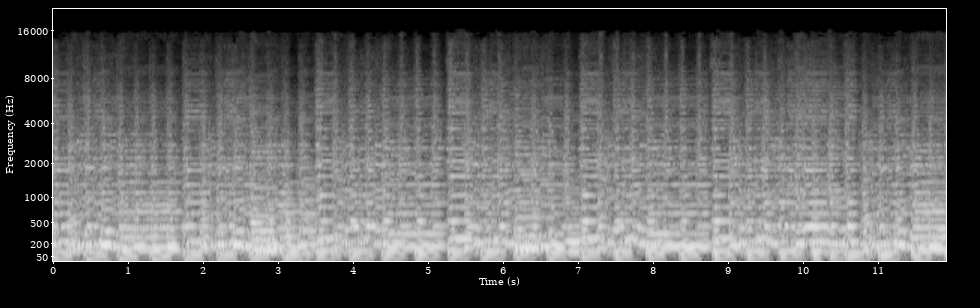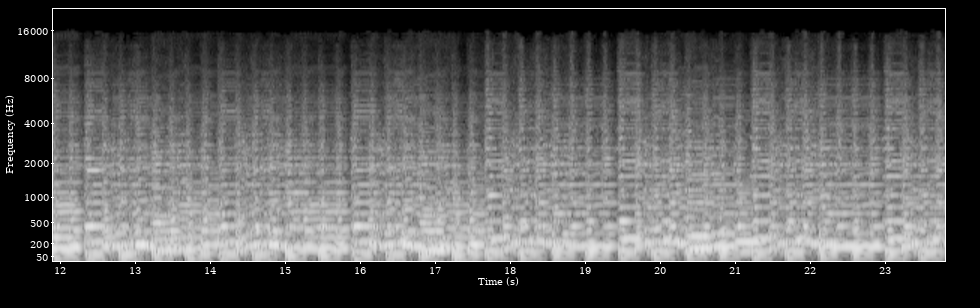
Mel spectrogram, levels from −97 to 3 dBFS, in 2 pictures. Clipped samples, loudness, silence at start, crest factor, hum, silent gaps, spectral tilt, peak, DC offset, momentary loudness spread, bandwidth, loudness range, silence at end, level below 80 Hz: under 0.1%; -13 LUFS; 0 s; 12 dB; none; none; -7.5 dB/octave; 0 dBFS; under 0.1%; 3 LU; 11.5 kHz; 1 LU; 0 s; -26 dBFS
